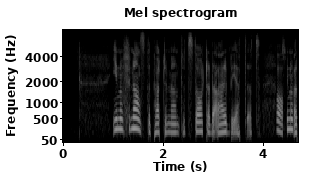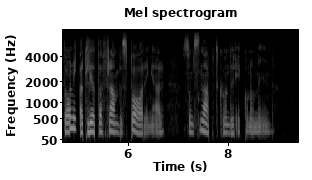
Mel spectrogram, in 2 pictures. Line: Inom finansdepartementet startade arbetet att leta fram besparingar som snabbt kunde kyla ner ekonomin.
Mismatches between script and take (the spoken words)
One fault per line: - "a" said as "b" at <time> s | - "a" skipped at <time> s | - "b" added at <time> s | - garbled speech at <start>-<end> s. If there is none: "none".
- garbled speech at 4.3-5.0 s
- "kyla ner" skipped at 8.1 s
